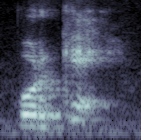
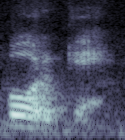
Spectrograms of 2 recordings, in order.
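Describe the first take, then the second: First: The stress falls on the last syllable. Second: The stress falls on the first syllable.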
